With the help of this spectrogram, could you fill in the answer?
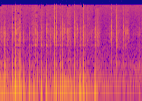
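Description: Fingertips and nails rapidly tap and scratch the sides and bottom of a medium, hollow, empty blue plastic bucket with a rim lip. The quick, dry taps give low, hollow thumps, mixed with bright scraping and crinkly scratches. Each tap dies away almost at once, and the activity thins toward the end.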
